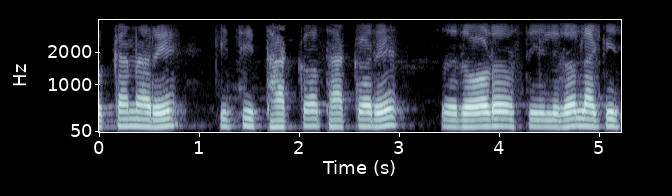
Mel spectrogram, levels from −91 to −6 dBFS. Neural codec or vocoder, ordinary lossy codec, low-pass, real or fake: none; AAC, 24 kbps; 3.6 kHz; real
